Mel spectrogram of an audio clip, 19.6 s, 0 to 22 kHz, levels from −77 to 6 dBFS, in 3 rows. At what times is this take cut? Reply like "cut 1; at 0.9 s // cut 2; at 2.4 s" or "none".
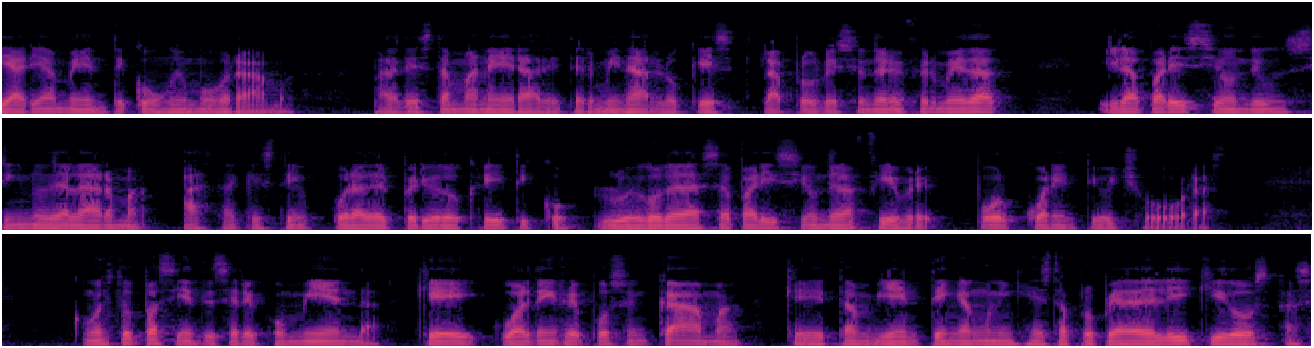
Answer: cut 1; at 15.1 s // cut 2; at 16.9 s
